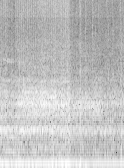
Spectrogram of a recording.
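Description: Room tone in a hall: a steady low electrical hum with a fainter steady hiss.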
